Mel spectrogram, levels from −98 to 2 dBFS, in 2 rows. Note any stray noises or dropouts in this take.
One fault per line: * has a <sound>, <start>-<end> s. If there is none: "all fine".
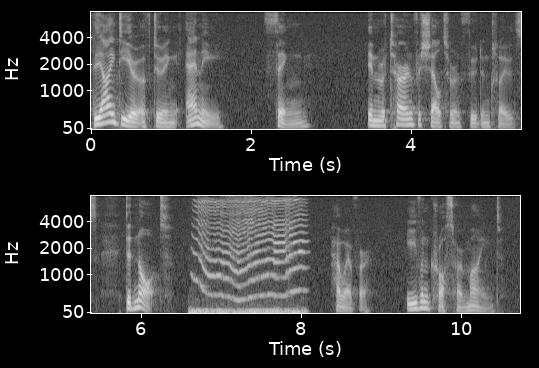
* has a squeak, 6.6-8.1 s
